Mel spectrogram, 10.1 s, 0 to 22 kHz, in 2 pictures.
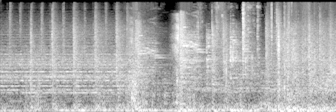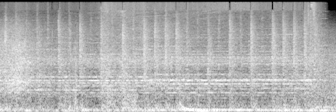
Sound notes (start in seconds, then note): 1.5 thudding and screaming; 6.3 heroic music continues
